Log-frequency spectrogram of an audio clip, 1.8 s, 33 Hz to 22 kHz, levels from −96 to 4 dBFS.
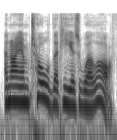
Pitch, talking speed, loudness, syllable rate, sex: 185 Hz, 305 wpm, -16 LUFS, 5.6 syllables/s, female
